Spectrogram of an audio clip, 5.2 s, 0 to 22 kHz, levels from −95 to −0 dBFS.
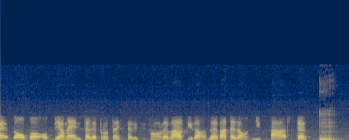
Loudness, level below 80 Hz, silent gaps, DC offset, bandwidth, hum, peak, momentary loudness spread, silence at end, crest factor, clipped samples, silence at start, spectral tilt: -21 LUFS; -38 dBFS; none; under 0.1%; 9.8 kHz; none; -4 dBFS; 8 LU; 0.2 s; 18 dB; under 0.1%; 0 s; -7.5 dB/octave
